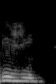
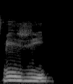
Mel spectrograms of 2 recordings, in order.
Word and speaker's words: Bibigi: Yes, it's BG. So the G is soft. It's BG. – G. Okay. – It's a Francophone pronunciation.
